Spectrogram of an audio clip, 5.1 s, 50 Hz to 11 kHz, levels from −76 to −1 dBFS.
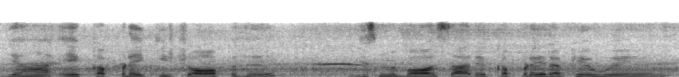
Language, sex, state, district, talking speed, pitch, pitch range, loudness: Hindi, female, Jharkhand, Jamtara, 155 wpm, 220 Hz, 215-235 Hz, -18 LUFS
